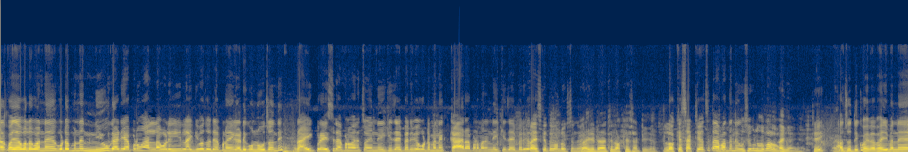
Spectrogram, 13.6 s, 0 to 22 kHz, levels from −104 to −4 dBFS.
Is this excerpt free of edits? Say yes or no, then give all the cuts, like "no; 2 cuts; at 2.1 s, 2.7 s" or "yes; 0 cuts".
no; 3 cuts; at 4.4 s, 7.9 s, 12.4 s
